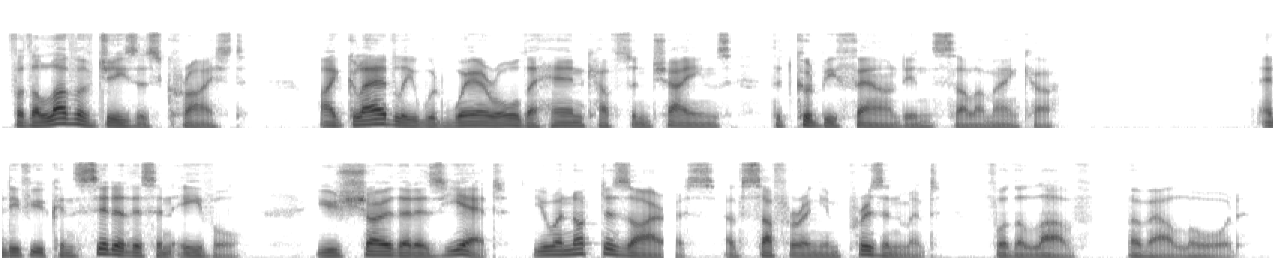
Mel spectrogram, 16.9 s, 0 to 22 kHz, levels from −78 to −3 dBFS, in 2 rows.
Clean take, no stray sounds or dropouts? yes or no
no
